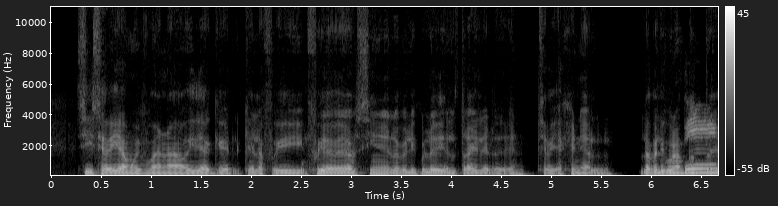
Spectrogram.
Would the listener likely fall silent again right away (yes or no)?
no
